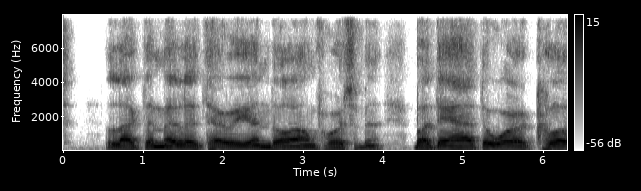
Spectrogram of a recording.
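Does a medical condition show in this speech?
Yes: ALS; voice affected and fading.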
